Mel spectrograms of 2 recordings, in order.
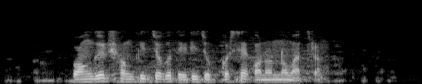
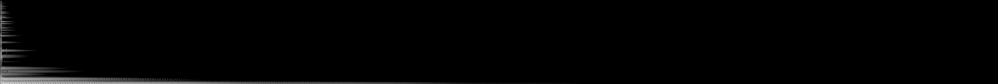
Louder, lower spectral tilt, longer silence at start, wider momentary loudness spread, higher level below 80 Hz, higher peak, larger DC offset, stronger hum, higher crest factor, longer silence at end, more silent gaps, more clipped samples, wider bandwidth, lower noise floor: first, -19 LUFS vs -29 LUFS; first, -10.5 dB/octave vs -7.5 dB/octave; first, 0.15 s vs 0 s; second, 20 LU vs 24 LU; second, -60 dBFS vs -32 dBFS; about the same, -2 dBFS vs -4 dBFS; neither; neither; second, 18 dB vs 26 dB; second, 0.8 s vs 7.35 s; neither; neither; first, 5 kHz vs 4 kHz; second, -52 dBFS vs under -90 dBFS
